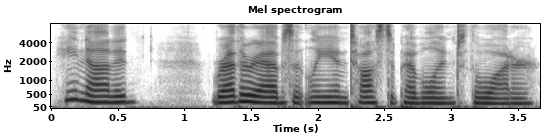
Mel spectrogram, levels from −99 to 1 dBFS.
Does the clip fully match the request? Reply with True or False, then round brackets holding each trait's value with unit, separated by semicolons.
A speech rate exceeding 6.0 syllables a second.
True (6.3 syllables/s)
